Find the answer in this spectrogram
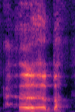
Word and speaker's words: herb: But my whole life, nonetheless, regardless, I've always pronounced it herb with an H on it. So there you go.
